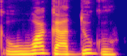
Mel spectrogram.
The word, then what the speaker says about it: Ouagadougou: Yeah, it's not even a Q, it's a O. It's like Ouagadougou.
